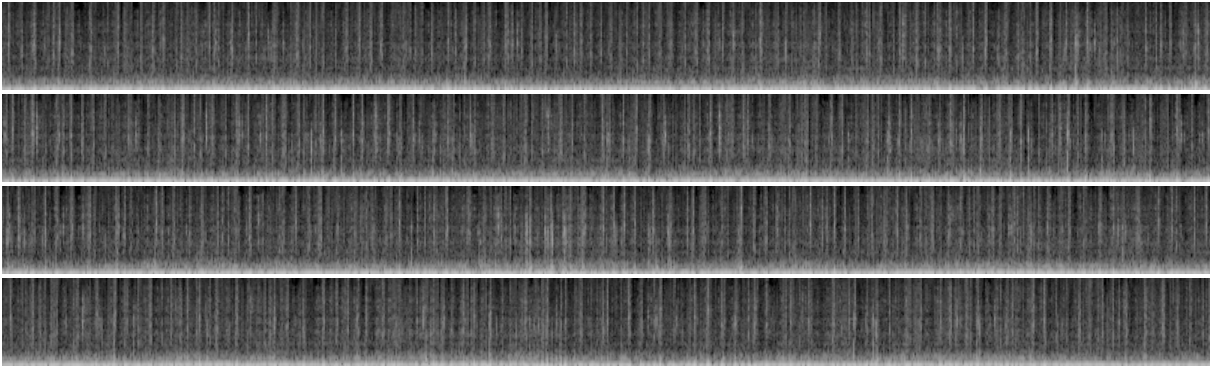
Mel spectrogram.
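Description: Steady low rumble of the camera vehicle driving slowly up a mountain road, engine and road noise with no break.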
